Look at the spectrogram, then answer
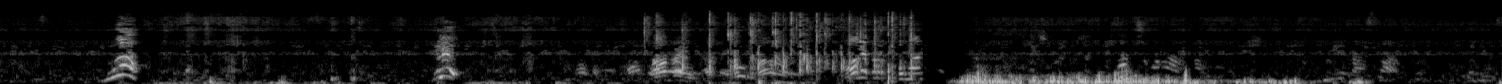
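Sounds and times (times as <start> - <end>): men shouting: 1.0 - 1.5.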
